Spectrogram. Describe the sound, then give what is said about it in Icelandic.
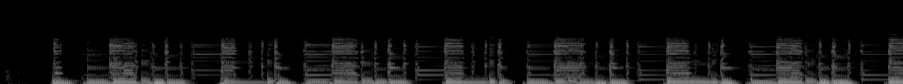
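A song plays loudly, a dense, distorted-sounding band mix with a steady, pulsing rhythm that drives forward in repeated bursts, with no talking over it. “Sérsta lag í heimapartíinu Í heimapartíinu, bæng, bæng, bæng, bæng Heyrim þetta”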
